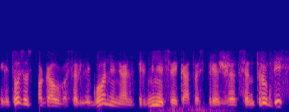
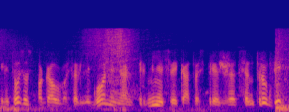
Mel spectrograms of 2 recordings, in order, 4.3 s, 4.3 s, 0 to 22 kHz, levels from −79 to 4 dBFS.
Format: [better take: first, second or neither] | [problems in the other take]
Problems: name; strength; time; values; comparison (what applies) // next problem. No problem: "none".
first | background sound (Fireworks); 10 dB below the speech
